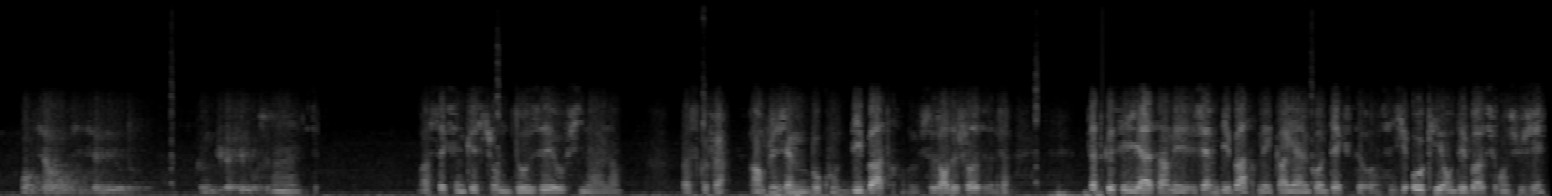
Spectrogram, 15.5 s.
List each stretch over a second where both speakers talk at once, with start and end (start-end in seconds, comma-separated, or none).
none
